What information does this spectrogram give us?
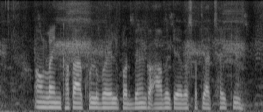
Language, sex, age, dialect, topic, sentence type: Maithili, male, 36-40, Bajjika, banking, question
